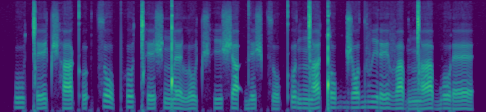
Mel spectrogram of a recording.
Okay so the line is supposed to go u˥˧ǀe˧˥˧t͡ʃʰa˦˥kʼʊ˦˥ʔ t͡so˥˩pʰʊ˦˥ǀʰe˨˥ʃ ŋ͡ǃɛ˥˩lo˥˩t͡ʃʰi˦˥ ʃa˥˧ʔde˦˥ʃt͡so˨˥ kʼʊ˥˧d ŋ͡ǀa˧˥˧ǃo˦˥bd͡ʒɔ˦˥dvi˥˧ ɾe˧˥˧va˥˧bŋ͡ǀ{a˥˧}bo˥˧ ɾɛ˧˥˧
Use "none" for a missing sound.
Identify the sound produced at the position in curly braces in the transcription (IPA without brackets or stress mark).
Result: a˧˥˧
